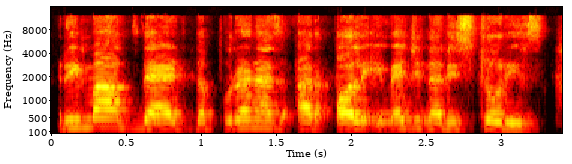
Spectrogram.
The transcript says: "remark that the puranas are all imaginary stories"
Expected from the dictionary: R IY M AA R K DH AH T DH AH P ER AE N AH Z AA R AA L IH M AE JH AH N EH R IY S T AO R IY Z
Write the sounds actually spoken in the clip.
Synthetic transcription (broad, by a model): R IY M AA R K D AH T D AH P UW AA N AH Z AA R AA L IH M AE JH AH N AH R IY S T AO R IY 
